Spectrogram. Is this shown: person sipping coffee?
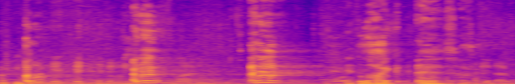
no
